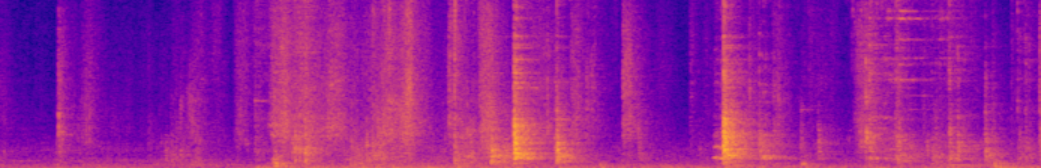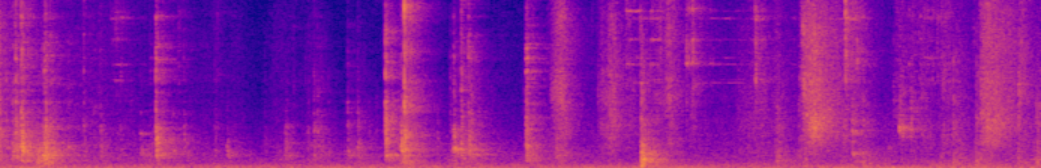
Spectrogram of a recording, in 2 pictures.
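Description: A wooden door being handled: scattered knocks, clicks and rattles every second or two, with people moving about between them.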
